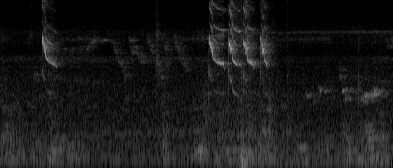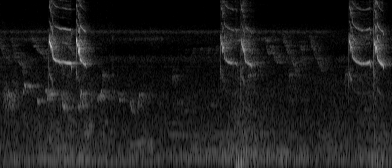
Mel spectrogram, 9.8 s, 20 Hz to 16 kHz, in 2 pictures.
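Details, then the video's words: Bustomi-type white-eye singing actively to prompt other birds to sing: rapid triplets of piercing, descending chirps roughly every three seconds, separated by quieter twittering and faint low background sounds. "Pancingan Burung pleci Bustomi Cal 1,2,3 Gacor"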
